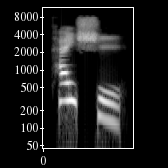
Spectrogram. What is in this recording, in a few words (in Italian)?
Cinese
